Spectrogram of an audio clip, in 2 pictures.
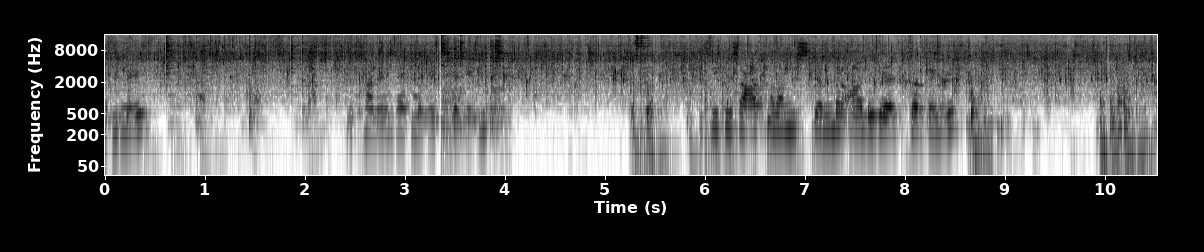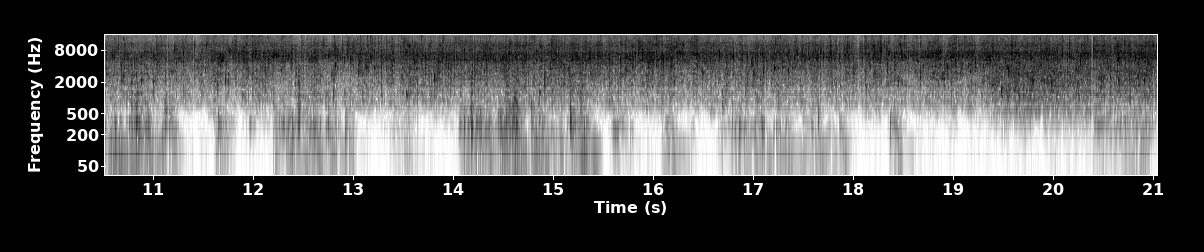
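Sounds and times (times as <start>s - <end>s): vegetables sizzling in hot oil: 0.0s - 21.0s.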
